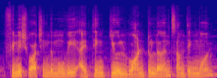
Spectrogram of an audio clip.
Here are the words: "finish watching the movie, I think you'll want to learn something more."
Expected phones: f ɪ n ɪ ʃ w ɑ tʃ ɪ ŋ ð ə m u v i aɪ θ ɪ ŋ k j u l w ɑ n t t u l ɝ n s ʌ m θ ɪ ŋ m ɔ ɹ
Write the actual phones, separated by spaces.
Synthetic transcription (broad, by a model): f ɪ n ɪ ʃ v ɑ tʃ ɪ ŋ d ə m u v i aɪ t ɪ ŋ k j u l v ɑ n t t u l ɝ n s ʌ m t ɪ ŋ m ɔ ɹ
